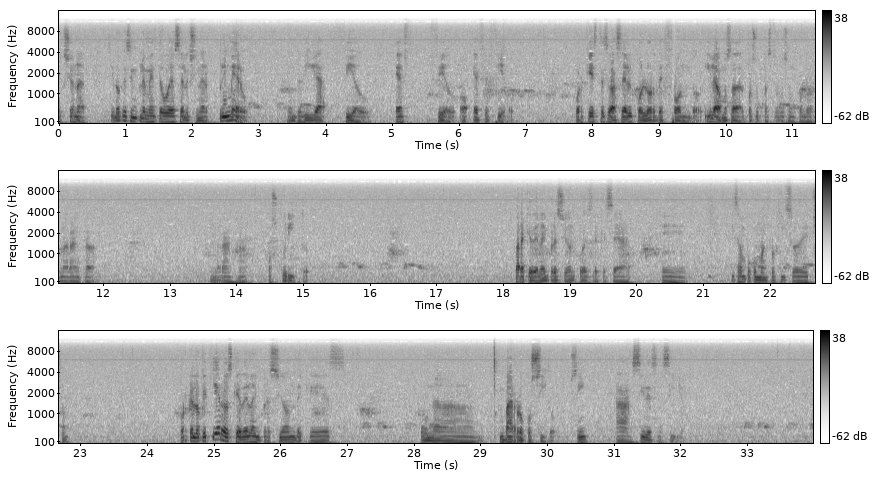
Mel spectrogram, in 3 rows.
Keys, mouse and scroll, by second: 1.5 click, 7.3 click, 10.6-13.5 drag, 14.3 click, 14.9-17.5 drag, 23.8 click, 24.9 click, 27.2 click.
